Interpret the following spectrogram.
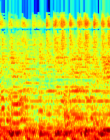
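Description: Live Latin dance music from a band, with a steady beat and a bass line moving under pitched instrument lines.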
